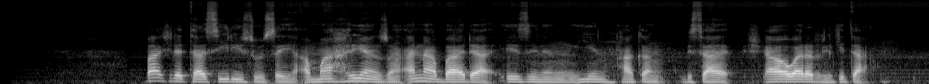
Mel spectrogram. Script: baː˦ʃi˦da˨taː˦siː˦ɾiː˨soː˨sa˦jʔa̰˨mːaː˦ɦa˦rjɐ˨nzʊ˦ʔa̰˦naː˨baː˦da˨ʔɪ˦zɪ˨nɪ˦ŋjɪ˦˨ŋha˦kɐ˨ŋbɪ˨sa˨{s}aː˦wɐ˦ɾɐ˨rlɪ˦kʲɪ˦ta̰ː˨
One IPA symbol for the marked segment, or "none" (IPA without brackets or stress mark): ʃ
